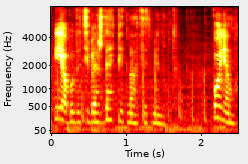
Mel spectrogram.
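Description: A woman's voice: lowish voice, fairly quick, natural voice. A woman acting a defiant, loyal fighter who reports to her captain in an audio drama, with music behind her. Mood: defiant, resolute.

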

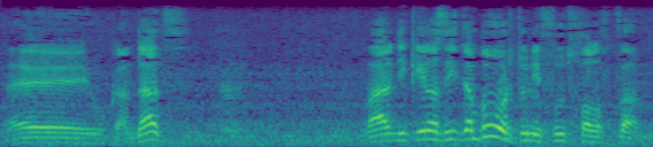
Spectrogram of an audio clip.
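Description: An actor playing a righteous, solemn ship's captain with a terse way of talking in a maritime drama. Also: male voice, medium pitch, animated, normal speed, a little hiss or hum, natural voice. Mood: accusing. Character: grave, righteous ship's captain with moral conscience. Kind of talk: dramatic seafaring acting.

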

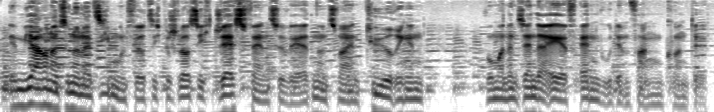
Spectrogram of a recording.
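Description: Bass-register male reader of memoir, clear trombone-like music under the voice. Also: brisk. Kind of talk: scripted autobiographical reading. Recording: brass music clearly behind voice.

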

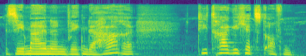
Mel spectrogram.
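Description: An actress playing an eager amateur sleuth in a radio crime drama, chatty and keen. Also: female voice, on the low side, moderate pace, mellow, lightly acted.

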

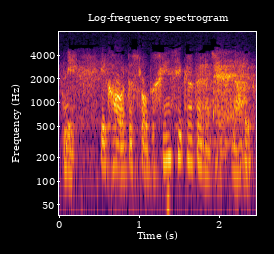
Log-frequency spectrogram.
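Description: A noisy radio play recording of a man playing a dogged private investigator. The voice is fairly high for a man, clipped and dry, with a wry, questioning manner. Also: a little fast, natural voice. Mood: wry, guarded. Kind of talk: Dutch radio drama acting.

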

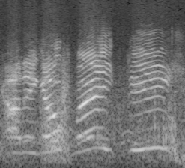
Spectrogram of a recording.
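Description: An actor playing a stubborn, feisty old villager in a radio play. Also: male voice, extremely high pitch, steady tone, slow, a loud crowd, heavily acted. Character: stubborn, feisty old man wanting to join. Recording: loud storm and outdoor noise.

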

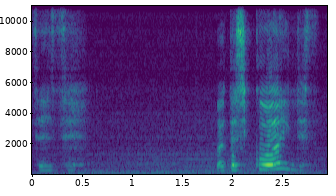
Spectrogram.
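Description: An actress playing a frightened, uncanny young fashion model in therapy, in a radio drama. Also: female voice, sits high, takes it slowly. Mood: anxious, fearful.

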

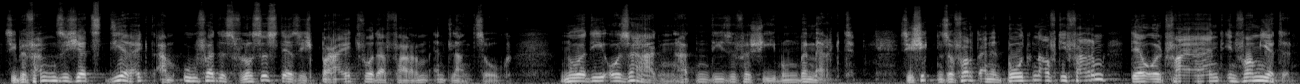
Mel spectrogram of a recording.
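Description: A man's voice: medium pitch, sing-song, a little slow, slightly rough. A man narrating a 1960s adventure audio play in a dramatic, suspenseful, emphatic scripted style. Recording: noisy 1968 vinyl transfer.

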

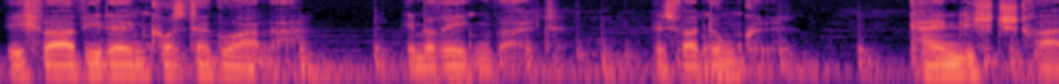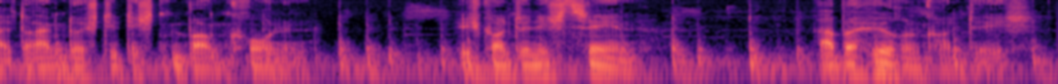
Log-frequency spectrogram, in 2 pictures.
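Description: The bottomless, creaky-voiced private eye of a late-night sci-fi radio serial, terse, weary and deadpan. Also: male voice, very deep voice, normal speed, pauses often, music in the background. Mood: dry, brooding. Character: laconic, world-weary male private detective of the future. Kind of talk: first-person radio drama narration.

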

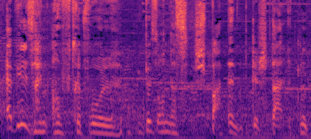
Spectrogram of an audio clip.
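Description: A man's voice: a little high, lively intonation, unhurried. An actor playing a sly, fawning male court astrologer in a radio play, oily and soothing with exaggerated delivery. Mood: nervous, evasive. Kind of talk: German radio play acting. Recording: loud music and crowd behind.

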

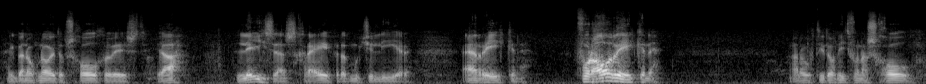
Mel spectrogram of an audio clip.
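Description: An actor in a Dutch radio play playing a proud, domineering farmer and husband who speaks emphatically. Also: male voice, deep voice, normal speed, long pauses, fairly bright tone. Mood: jovial, assertive. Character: proud, domineering gentleman farmer, loving but stubborn husband.

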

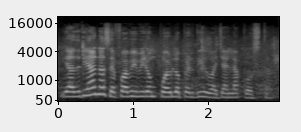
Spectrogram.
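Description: An actress playing a weary, worried older guardian in a radio drama, plaintive and full of sighing exclamations. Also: female voice, fairly high pitch, expressive, fast, a little hiss or hum, lightly acted.

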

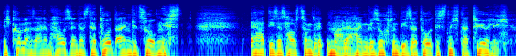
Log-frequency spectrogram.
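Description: An actor playing a desperate, pleading young man in love in a radio drama, with a husky voice. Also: fairly high pitch, fairly quick. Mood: alarmed.

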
